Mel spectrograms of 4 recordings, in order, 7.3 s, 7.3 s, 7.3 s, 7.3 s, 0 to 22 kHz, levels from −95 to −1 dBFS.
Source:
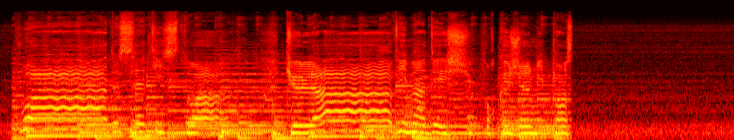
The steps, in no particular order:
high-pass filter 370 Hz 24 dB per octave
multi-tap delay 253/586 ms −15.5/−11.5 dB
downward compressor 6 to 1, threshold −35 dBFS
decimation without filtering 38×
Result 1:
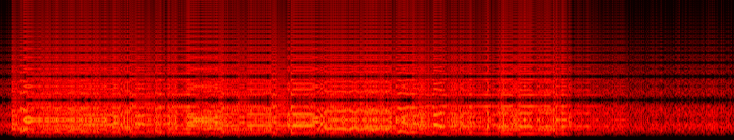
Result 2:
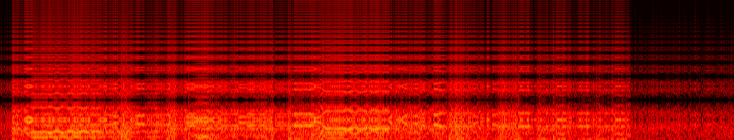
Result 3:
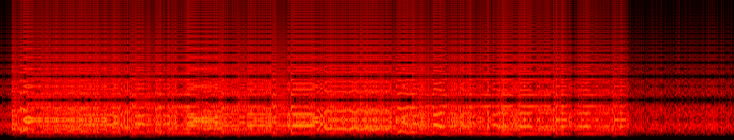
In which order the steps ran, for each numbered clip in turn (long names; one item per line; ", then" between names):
downward compressor, then multi-tap delay, then decimation without filtering, then high-pass filter
multi-tap delay, then downward compressor, then high-pass filter, then decimation without filtering
multi-tap delay, then decimation without filtering, then downward compressor, then high-pass filter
